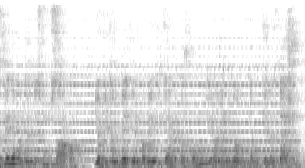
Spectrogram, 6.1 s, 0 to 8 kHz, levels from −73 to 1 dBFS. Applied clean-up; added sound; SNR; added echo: none; Bowed string instrument; 12 dB; reverberation time 1.0 s.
